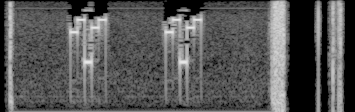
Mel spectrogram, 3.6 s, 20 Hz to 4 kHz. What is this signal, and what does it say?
Five-tone selective call (ZVEI), heard as quick runs of five tones, tones of about 70 ms. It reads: 88199 88199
